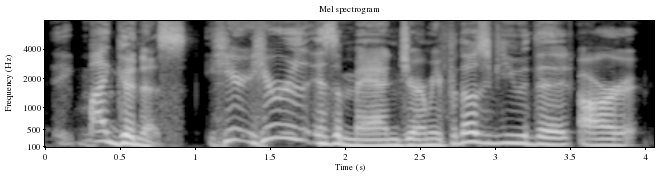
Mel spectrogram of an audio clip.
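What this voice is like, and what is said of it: Usual voice. Nothing is said of it.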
